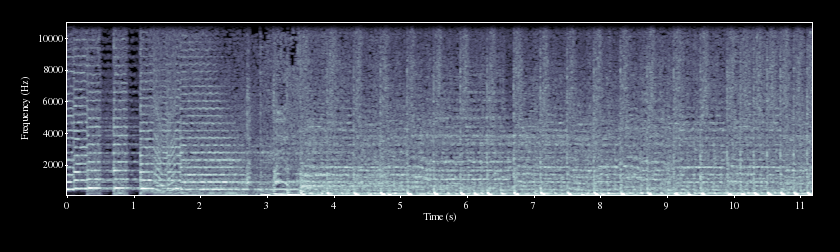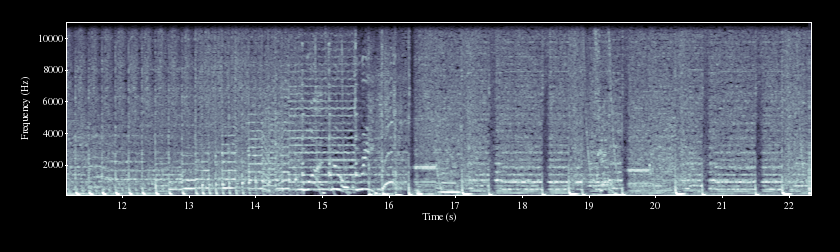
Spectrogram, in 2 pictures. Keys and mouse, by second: 4.3 shift+middle click, 6.3 ctrl+r, 12.7 right click, 13.5-15.5 middle drag, 15.5 KP_1, 15.5 KP_3, 22.0 g, 22.1 z.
